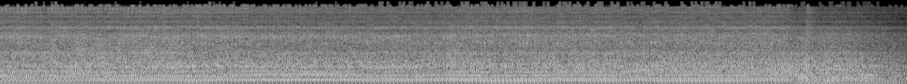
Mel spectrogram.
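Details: Honda HRU196 mower after carburetor cleaning, reassembly and a fix for a long-standing fuel restriction: revs up strong and holds a smooth, even high-pitched drone for eight seconds before winding down; runs better than in a long time.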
